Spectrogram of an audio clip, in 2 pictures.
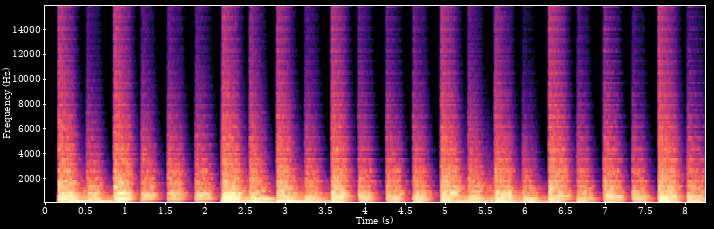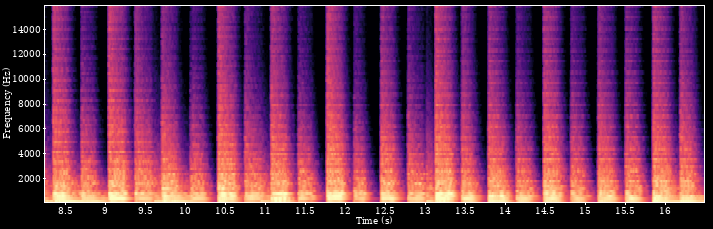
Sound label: piano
